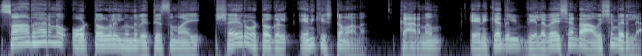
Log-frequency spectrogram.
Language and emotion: Malayalam, happy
